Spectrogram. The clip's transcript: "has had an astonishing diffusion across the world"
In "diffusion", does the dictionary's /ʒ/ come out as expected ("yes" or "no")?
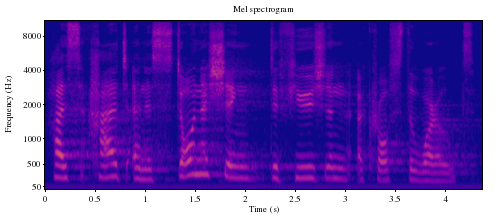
yes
